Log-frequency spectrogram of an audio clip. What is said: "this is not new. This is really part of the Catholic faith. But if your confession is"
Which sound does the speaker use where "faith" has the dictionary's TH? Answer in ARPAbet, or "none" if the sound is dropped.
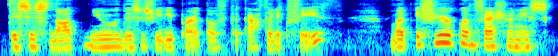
TH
